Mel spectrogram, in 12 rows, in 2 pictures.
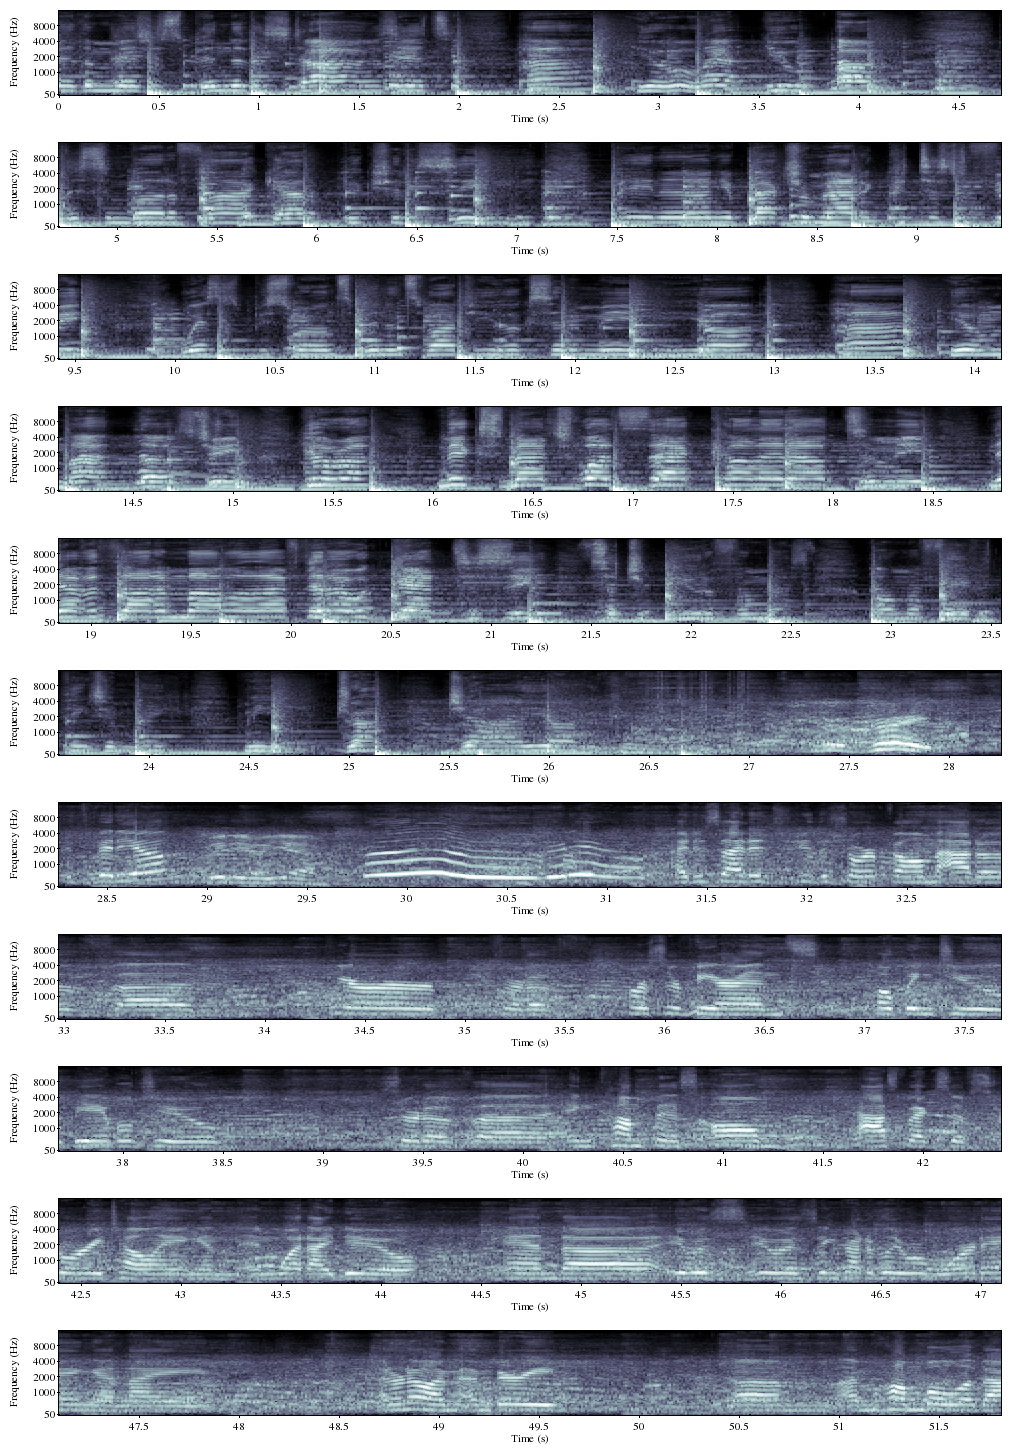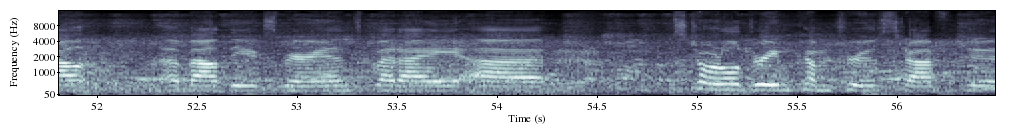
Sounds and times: Music: 0.0 - 28.1, 29.8 - 56.4.

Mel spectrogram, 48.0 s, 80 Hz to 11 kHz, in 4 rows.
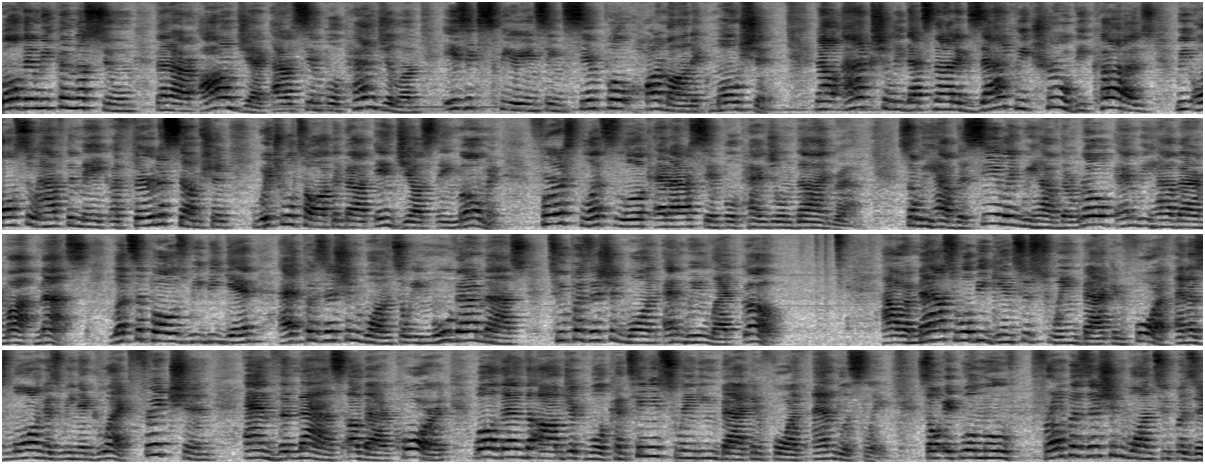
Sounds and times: Speech: 0.0 - 48.0.

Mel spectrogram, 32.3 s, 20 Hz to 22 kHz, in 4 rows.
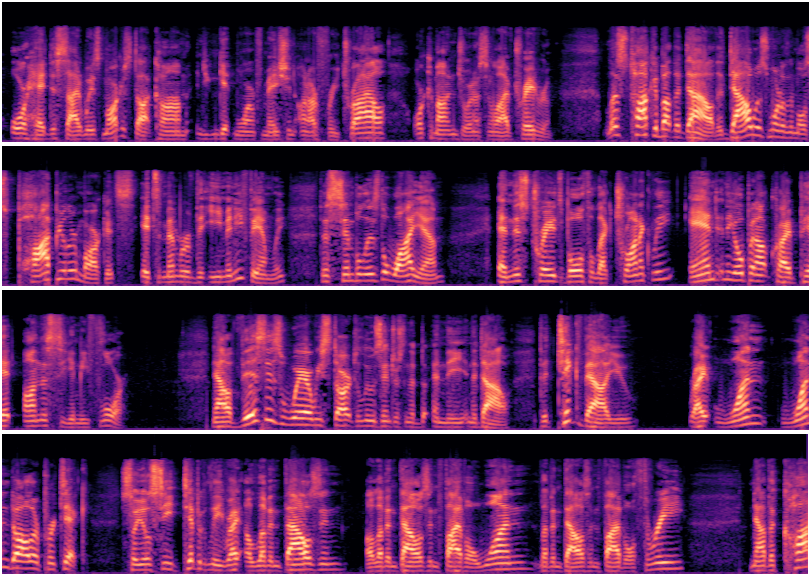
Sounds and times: Speech: 0.0 - 17.4, 18.2 - 31.1, 31.7 - 32.2.

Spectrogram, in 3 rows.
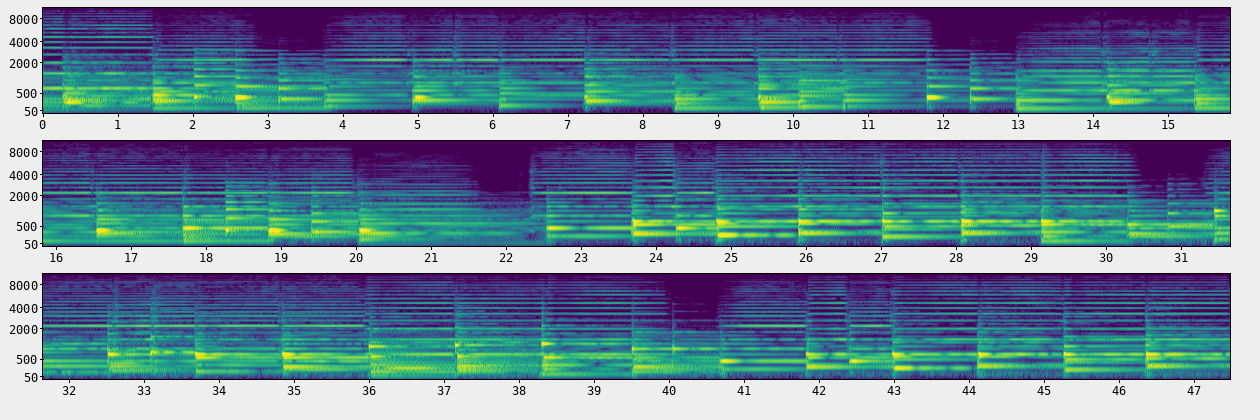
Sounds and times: Classical music: 0.0 - 47.4
Violin, fiddle: 0.0 - 47.4.

